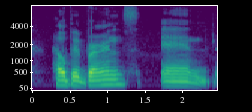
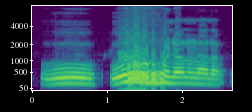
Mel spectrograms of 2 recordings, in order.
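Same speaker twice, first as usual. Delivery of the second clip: scared laugh; 3 semitones higher, 6 dB louder, much slower than usual. Real, not acted.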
